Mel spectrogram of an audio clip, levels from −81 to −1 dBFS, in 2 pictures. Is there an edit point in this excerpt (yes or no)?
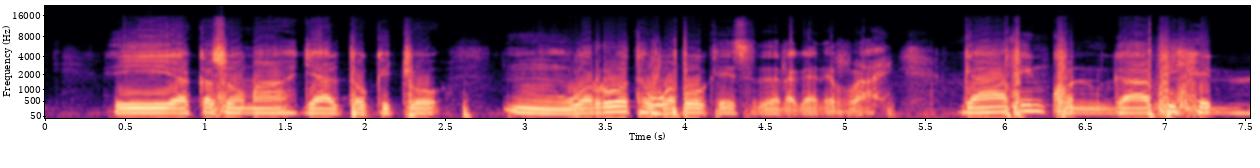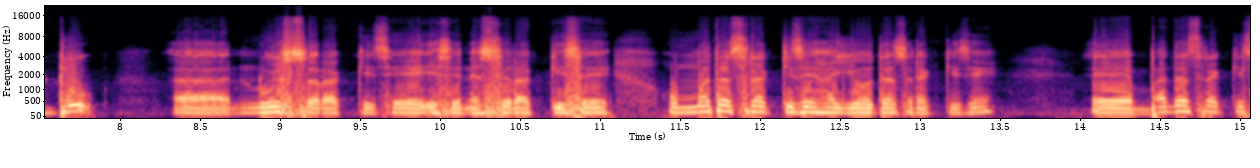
yes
